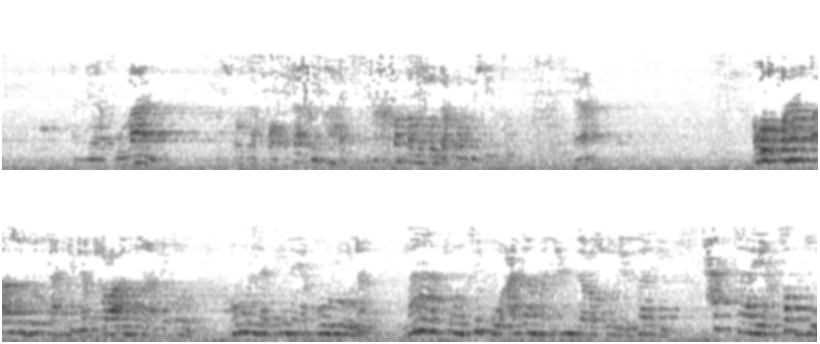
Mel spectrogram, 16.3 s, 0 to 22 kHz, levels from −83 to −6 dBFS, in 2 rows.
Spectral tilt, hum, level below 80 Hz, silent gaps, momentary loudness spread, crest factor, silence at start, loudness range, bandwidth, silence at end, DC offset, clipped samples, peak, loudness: -4.5 dB/octave; none; -48 dBFS; none; 20 LU; 20 dB; 0 s; 8 LU; 6.4 kHz; 0 s; under 0.1%; under 0.1%; -14 dBFS; -33 LUFS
